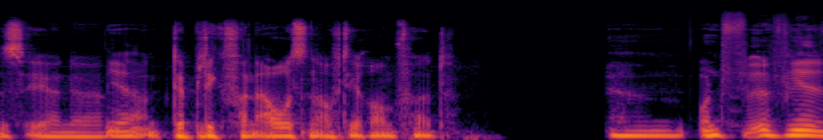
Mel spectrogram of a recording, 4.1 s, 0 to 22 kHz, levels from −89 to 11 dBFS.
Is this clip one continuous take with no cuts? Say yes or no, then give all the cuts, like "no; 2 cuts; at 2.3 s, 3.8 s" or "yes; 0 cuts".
no; 1 cut; at 3.0 s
